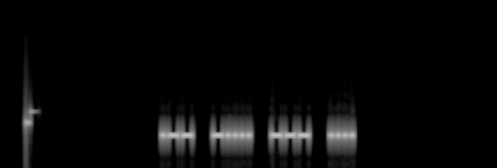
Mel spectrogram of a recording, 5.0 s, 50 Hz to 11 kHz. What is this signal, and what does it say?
Morse code, heard as a keyed tone, about 36 wpm, spaced as for 25 wpm, 700 Hz. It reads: W6OH
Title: USA Call Signs - 2x Character Spacing - 35wpm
